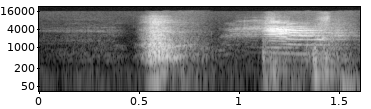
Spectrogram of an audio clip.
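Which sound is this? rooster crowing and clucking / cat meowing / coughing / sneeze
cat meowing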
